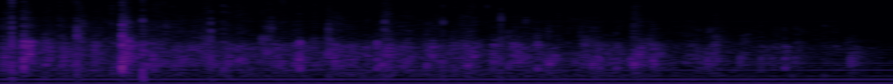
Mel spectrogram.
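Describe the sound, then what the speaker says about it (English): A roomful of people applauds at a talk, steady crowd clapping that stays quite faint and distant over a low constant hum. "So I think you should give yourself a big hand of applause,"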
